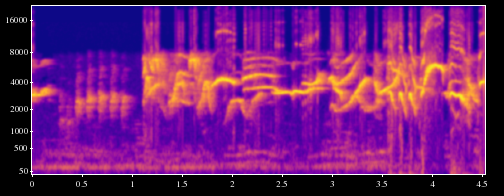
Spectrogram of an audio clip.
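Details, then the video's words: Oriental magpie-robin, kept for breeding in Cirebon, Indonesia, starting with soft repeated mid-pitched notes, then bursting into loud, rich, twisting whistled song with fast trills and high slurred phrases over a faint hum. "Burung Kacer Gacor Konslet Ngobra Bukor Stabilkan Birahi dan Emosi"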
